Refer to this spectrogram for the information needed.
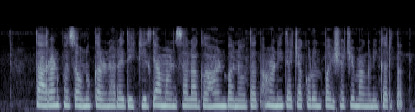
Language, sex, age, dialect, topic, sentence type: Marathi, female, 31-35, Standard Marathi, banking, statement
